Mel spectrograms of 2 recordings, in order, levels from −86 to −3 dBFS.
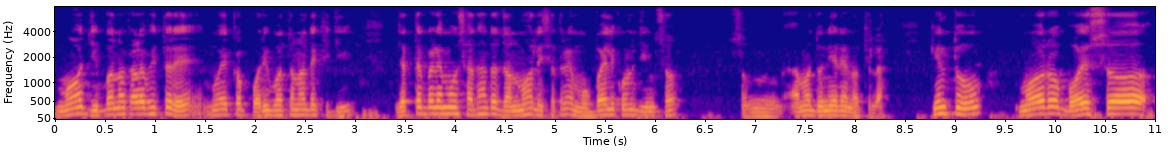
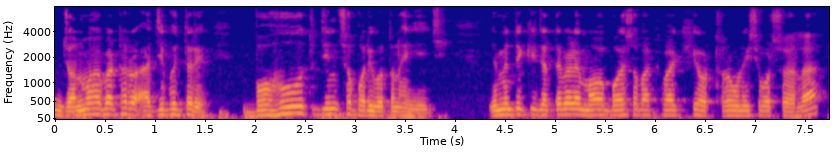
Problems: none marked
